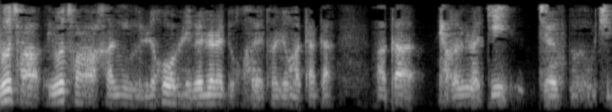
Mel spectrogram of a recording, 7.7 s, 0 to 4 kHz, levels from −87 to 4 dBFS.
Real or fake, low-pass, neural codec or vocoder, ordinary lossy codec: fake; 3.6 kHz; codec, 24 kHz, 0.9 kbps, WavTokenizer, medium music audio release; MP3, 16 kbps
